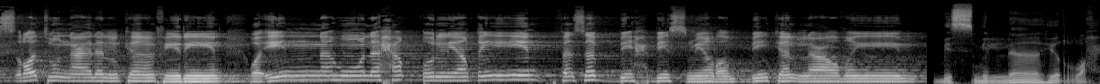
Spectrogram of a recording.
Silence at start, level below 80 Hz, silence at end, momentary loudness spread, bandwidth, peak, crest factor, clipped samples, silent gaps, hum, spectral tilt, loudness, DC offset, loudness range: 0 s; -46 dBFS; 0 s; 8 LU; 18 kHz; -2 dBFS; 20 dB; under 0.1%; 9.29-9.33 s; none; -4.5 dB/octave; -21 LUFS; under 0.1%; 3 LU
